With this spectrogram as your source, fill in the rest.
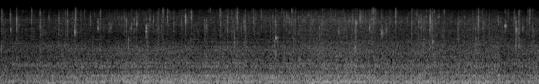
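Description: Lumpia fry in hot oil in a pan with a dense, steady crackling sizzle, close and even throughout, with sharp spitting pops scattered on top and no talking.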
